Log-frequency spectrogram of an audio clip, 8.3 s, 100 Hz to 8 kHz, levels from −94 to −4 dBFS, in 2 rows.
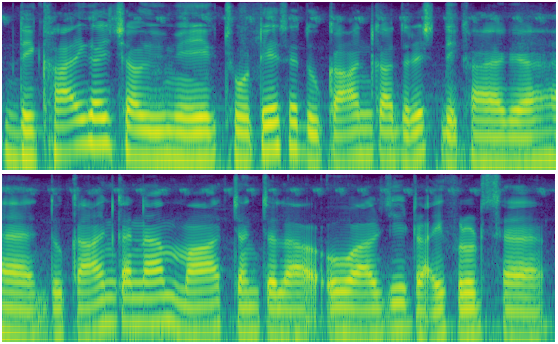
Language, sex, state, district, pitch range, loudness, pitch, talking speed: Hindi, male, Jharkhand, Garhwa, 120-140 Hz, -16 LUFS, 130 Hz, 175 wpm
